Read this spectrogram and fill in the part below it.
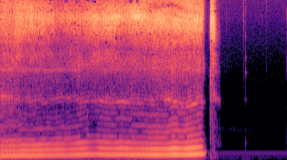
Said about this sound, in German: Dann setzt sich nämlich eine Fliege direkt in das Gesicht oder auf die Haut von Ronja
